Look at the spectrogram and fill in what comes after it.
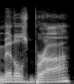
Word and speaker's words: Middlesbrough: It's funny, they're Middlesbrough, That's how you say it, Middlesbrough, but the nickname is Boro.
